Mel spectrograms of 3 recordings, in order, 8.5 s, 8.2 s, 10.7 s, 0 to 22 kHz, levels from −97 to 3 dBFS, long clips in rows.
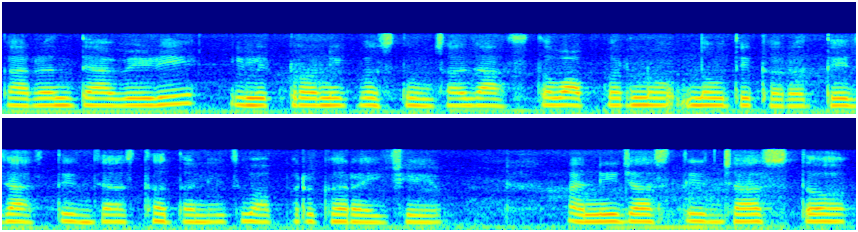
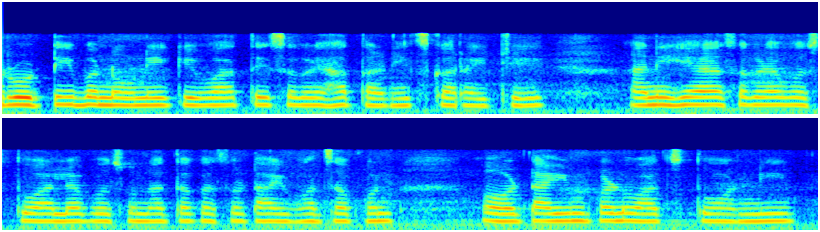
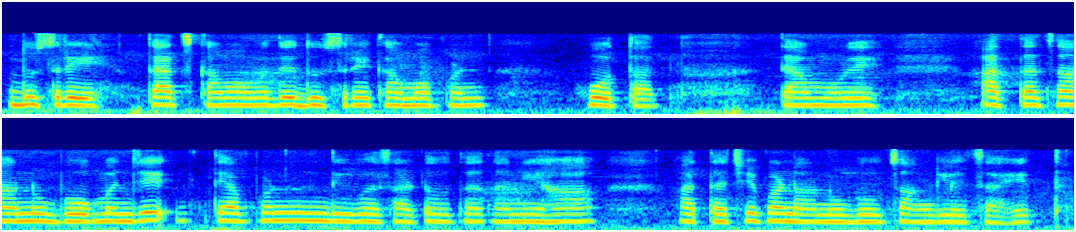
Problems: background sounds at intervals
